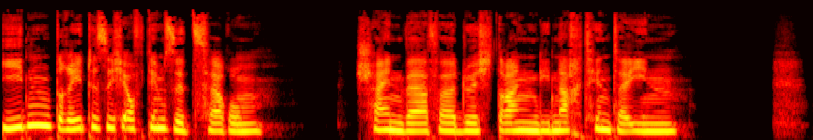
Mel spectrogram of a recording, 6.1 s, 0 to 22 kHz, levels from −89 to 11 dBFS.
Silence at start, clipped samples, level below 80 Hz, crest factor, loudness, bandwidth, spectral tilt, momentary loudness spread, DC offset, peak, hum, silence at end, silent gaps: 0 s; under 0.1%; -56 dBFS; 16 dB; -18 LUFS; 16.5 kHz; -5 dB/octave; 7 LU; under 0.1%; -2 dBFS; none; 1 s; 2.30-2.51 s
